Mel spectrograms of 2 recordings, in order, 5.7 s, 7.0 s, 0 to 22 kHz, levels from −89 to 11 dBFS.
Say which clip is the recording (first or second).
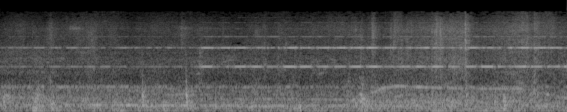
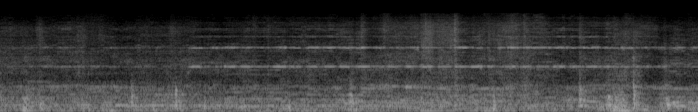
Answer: first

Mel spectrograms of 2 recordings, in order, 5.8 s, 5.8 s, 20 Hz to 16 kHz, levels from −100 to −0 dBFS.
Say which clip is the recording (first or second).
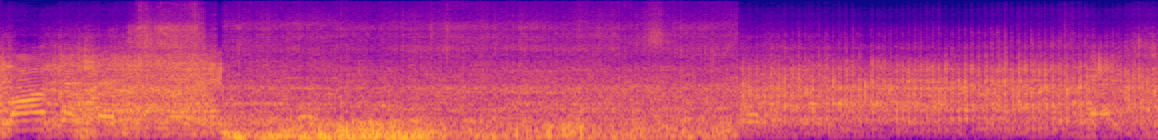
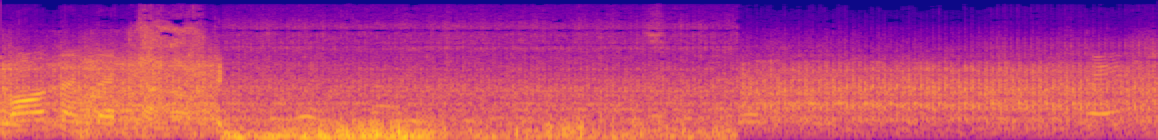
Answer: second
